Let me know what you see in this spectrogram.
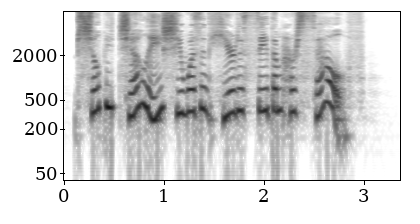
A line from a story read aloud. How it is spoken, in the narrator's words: Katrine chirped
